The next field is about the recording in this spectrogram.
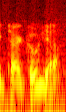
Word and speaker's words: Tortuga: It's gotta be Tortuga. – That's not how you say it. Tortuga.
